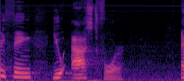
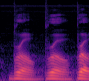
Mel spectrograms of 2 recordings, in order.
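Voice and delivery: hushed lower envious bro; talking to yourself; 6 semitones lower, slower than usual. Retold or imitated. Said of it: "you're talking to yourself".

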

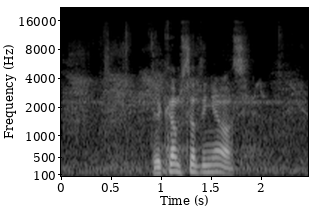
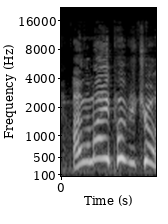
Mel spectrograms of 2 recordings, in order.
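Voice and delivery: high-pitched little hero; boastful dog voice; 4 dB louder than usual. Pretend. Patrol dog announces itself, high and boastful.

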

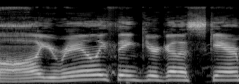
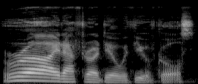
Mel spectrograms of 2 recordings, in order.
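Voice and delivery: much lower, softer threat; menacing aside; 11 semitones lower, 5 dB quieter than usual. Acted. Engine turning on the monster, low menace. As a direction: promise payback, low and cold.

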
